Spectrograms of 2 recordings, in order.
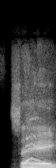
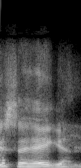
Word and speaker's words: Sahagun: Did I pronounce that right, Missy? Sahagun. Sahagun. Sahagun. Missy Sahagun, yes.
